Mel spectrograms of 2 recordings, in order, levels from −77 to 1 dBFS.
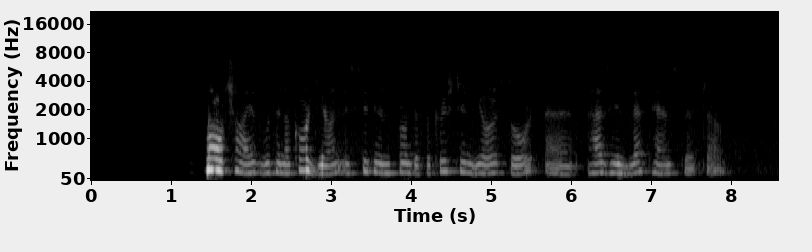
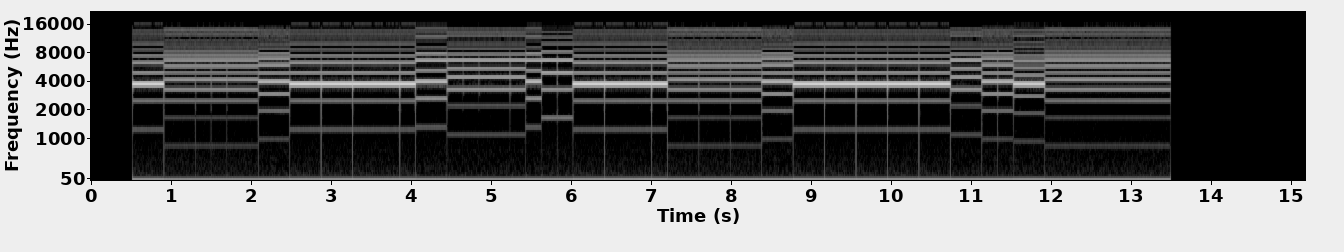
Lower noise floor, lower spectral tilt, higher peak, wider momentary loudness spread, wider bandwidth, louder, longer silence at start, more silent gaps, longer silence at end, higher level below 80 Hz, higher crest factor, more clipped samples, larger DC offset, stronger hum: second, -69 dBFS vs under -90 dBFS; first, -9 dB/octave vs 5.5 dB/octave; about the same, -6 dBFS vs -6 dBFS; first, 25 LU vs 13 LU; second, 4.5 kHz vs 16.5 kHz; second, -30 LUFS vs -11 LUFS; first, 1.45 s vs 0 s; second, none vs 13.88-13.93 s, 14.67-14.71 s; first, 0.7 s vs 0 s; second, -80 dBFS vs -64 dBFS; first, 26 dB vs 10 dB; neither; second, under 0.1% vs 2%; neither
